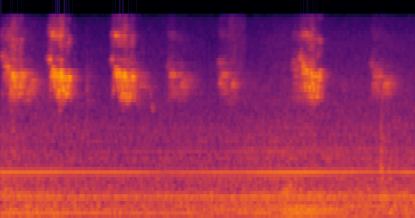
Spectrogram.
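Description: A bird chirping repeatedly in short, high chirps, about one every half second, over a steady hum.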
